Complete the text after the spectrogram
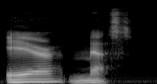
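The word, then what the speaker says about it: Hermès: That the company name is pronounced Air Mess.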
